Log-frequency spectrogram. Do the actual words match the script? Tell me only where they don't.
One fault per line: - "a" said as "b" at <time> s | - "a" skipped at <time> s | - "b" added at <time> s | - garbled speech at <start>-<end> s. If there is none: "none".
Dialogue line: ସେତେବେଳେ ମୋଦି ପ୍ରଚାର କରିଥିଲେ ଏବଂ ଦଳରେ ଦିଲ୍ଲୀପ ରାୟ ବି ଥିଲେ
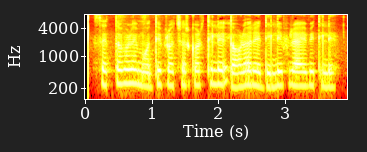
- "ଏବଂ" skipped at 2.1 s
